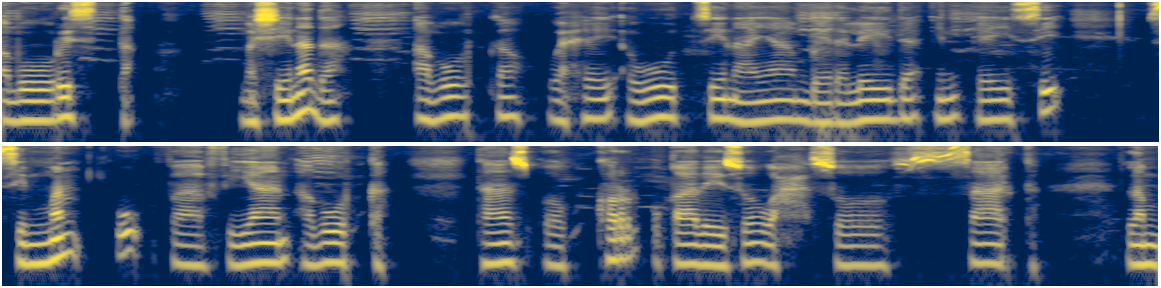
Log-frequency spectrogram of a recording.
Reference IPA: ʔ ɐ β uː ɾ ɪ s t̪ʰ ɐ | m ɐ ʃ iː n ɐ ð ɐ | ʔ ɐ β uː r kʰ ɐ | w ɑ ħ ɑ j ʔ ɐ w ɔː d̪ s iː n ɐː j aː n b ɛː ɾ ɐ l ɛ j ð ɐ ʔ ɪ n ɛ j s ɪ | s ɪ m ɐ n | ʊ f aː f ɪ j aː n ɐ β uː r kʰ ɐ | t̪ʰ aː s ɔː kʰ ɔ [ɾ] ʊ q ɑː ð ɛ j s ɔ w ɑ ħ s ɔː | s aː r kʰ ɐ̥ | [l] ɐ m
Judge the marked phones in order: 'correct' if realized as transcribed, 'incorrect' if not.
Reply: incorrect, correct

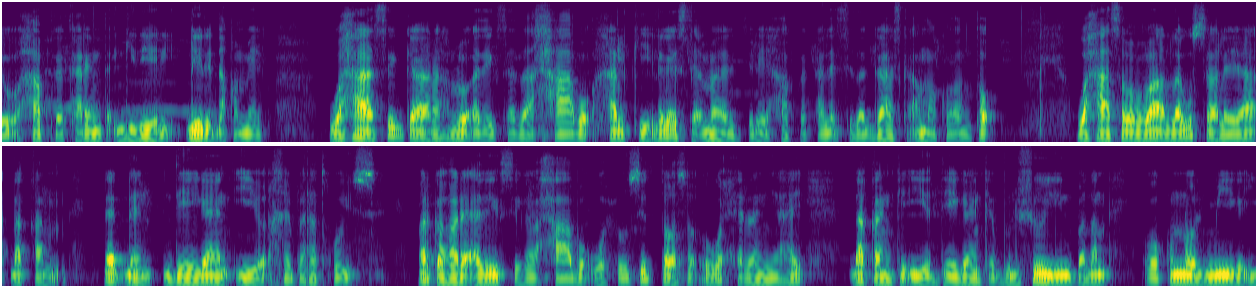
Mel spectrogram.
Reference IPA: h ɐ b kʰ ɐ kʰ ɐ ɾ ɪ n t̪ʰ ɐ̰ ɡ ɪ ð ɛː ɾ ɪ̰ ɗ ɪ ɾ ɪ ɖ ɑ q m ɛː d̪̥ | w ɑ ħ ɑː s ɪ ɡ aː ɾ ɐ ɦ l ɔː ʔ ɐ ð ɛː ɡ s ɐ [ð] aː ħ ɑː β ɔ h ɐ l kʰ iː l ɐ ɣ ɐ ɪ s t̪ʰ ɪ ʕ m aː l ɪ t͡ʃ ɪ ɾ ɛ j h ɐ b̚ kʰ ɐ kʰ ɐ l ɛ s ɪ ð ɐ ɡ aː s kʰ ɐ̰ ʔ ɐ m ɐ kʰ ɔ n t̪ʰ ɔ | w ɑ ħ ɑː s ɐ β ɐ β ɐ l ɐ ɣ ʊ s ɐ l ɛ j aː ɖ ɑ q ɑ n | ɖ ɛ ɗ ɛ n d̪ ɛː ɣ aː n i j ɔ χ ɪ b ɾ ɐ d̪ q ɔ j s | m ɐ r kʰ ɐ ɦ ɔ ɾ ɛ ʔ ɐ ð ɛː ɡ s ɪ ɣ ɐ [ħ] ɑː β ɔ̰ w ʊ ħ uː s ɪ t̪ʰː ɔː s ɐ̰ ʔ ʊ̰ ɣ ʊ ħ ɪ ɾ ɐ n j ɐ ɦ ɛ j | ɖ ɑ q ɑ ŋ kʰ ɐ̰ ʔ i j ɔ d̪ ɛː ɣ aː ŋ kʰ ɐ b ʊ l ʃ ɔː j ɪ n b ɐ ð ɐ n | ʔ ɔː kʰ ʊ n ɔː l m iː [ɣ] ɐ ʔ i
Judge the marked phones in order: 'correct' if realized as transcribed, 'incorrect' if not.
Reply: correct, correct, correct

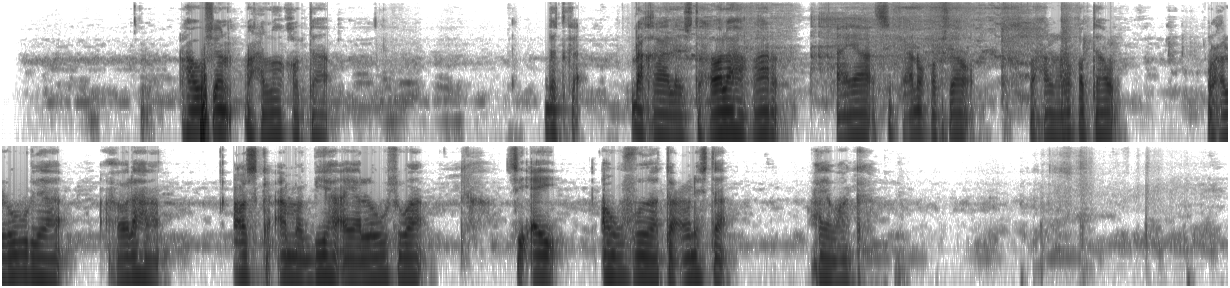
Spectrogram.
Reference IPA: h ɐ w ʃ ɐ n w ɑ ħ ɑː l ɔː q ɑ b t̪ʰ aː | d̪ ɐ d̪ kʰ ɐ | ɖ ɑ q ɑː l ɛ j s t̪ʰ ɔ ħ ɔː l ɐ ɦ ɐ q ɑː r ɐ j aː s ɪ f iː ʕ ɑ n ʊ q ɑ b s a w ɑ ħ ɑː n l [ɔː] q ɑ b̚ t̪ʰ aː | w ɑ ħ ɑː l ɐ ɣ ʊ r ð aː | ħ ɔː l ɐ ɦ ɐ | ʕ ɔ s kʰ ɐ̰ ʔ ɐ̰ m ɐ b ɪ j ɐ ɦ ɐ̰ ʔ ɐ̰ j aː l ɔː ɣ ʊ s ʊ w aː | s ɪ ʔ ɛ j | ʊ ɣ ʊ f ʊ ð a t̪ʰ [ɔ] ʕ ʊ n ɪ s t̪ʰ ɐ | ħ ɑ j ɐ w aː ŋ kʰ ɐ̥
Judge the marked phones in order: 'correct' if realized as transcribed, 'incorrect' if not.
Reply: correct, correct

